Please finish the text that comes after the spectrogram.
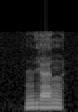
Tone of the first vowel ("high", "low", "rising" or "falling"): high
